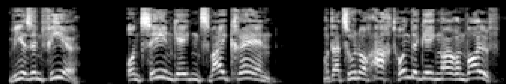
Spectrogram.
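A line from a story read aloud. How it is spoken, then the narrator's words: Call. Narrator (German): rief sie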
